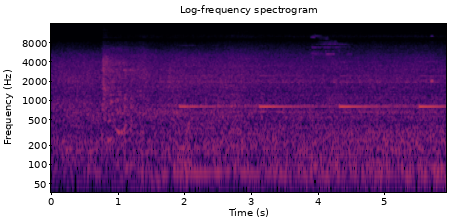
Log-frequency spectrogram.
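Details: 2024 Toyota Tundra, 1500 miles, started right after first oil and filter change: even, steady rumble with repeating dash chime, settling to smooth idle with no ticks or knocks; oil pressure about 3/4 on gauge; normal.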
